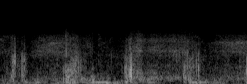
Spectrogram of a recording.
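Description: Footsteps on a loose stony gravel track: four evenly paced steps at walking pace.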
